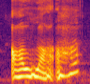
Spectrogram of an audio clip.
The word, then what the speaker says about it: Allah: not your jailer so the two syllables Allah contain both affirmation and negation all is the affirmative and La is the negative it means no you put them together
